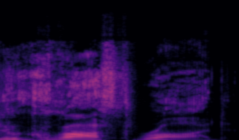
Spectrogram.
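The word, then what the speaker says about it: N'ghathrod: Captain Nuglathrod. Yes. That's exactly how you pronounce that.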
